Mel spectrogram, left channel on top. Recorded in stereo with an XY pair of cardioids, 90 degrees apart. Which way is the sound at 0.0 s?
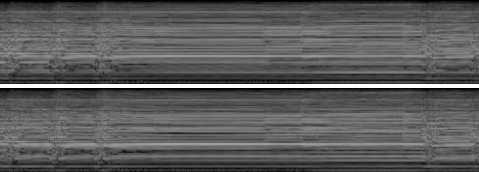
20° right.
